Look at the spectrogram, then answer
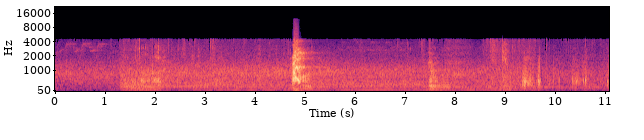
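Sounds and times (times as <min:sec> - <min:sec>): dog barking: 0:04.7 - 0:05.3.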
